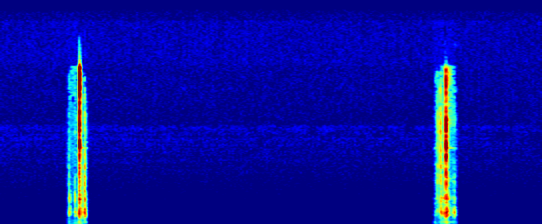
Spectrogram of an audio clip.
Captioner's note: mouse clicking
